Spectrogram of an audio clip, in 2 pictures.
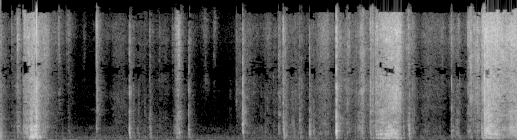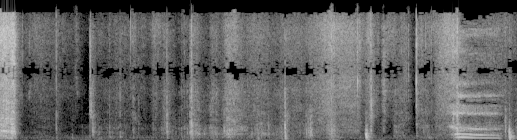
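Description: Large paper mailer envelope being torn open by hand: short ripping sounds near the start and twice more about four and five seconds in, with paper rustling and small clicks between.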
